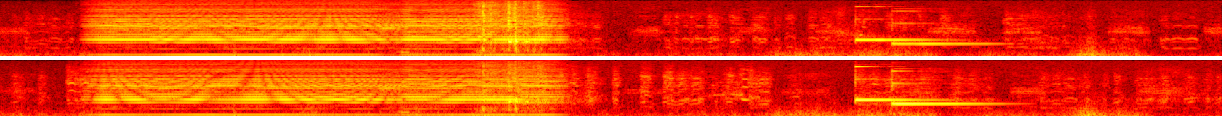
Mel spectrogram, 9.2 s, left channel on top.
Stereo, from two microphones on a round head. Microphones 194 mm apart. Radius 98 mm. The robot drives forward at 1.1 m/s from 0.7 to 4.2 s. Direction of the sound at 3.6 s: 70° left (ahead or behind).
